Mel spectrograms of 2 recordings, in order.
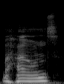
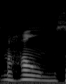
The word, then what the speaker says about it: Mahomes: like I know Sports say his name again Mahones it's Mahomes hones with an Mounds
